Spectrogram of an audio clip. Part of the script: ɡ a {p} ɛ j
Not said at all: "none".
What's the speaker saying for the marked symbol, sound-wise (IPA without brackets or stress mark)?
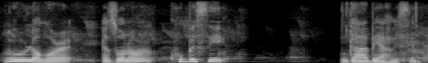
b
